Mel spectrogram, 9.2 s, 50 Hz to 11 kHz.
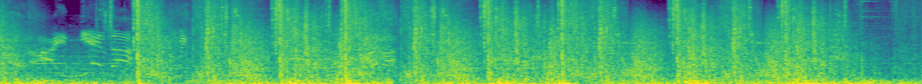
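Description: Rapid, heavy gunfire from the video game Red Dead Redemption 2, a dense barrage of loud, overlapping shots with booming reports that fills the whole stretch, with voices speaking faintly between the blasts.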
